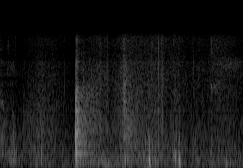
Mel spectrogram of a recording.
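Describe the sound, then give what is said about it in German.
A sharp snip of scissors cutting through Tesa adhesive tape, followed by a couple of softer clicks and rustles, over a faint background hiss. No one speaks. “Wir schneiden den Tesa ab.”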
